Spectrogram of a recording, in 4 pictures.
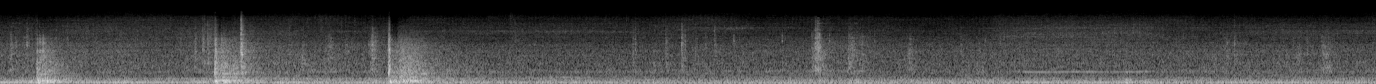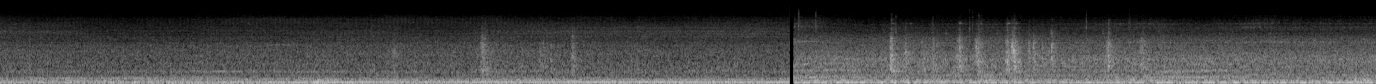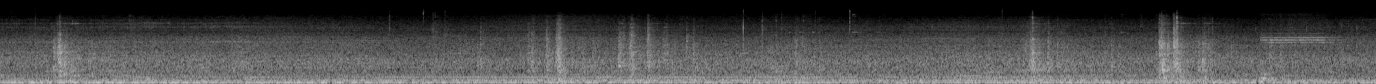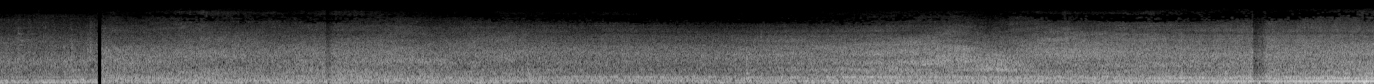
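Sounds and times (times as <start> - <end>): diesel engines humming: 0.0 - 55.0
heavy equipment knocks: 3.6 - 4.7.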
